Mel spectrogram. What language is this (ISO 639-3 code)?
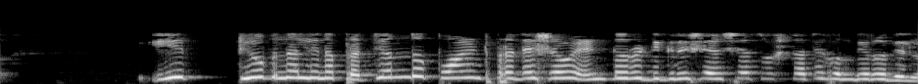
kan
